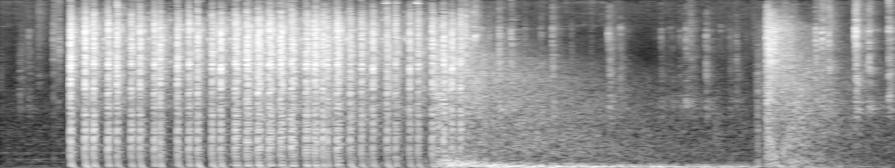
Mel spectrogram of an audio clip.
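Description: Rapid automatic gunfire in the shooter game PUBG: Battlegrounds bursts out in a fast, loud string of shots for about three seconds, followed by a rumbling, reverberant tail and one more later shot.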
